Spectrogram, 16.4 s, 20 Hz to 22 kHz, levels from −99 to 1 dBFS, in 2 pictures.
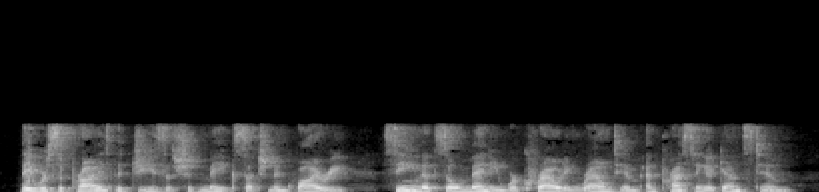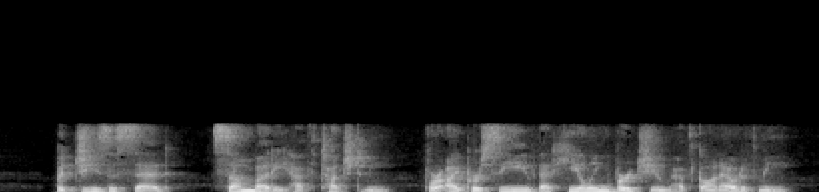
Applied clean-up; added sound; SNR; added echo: none; none; none; none.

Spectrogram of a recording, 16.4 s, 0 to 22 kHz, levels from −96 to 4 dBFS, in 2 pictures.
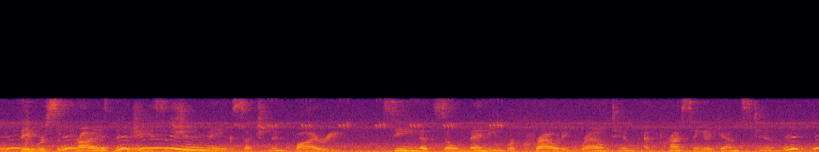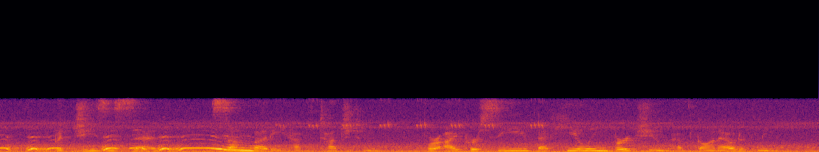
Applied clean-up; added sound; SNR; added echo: none; Cricket / Bird; -1 dB; none.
